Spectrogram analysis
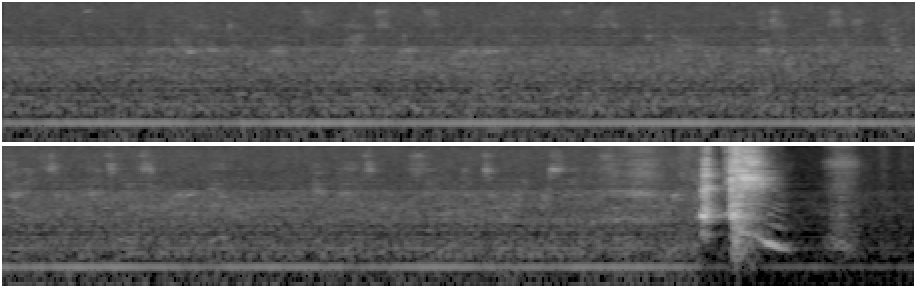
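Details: Induced sneeze: steady low room hum and quiet breathing, then one sudden sharp sneeze with a short aftersound near the end.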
